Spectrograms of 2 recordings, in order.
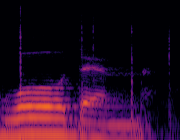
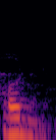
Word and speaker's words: Woden: But bear in mind that Odin is not his original name. That is the Norse dialect pronunciation. His name is actually Woden, not Odin.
